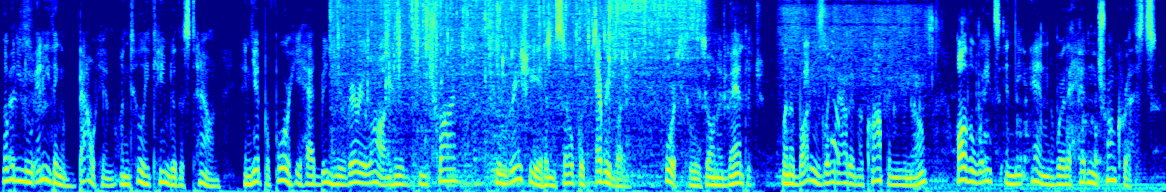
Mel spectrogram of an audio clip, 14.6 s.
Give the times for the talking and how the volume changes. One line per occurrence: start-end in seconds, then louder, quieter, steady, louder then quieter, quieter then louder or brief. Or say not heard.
0.0-14.4 steady.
